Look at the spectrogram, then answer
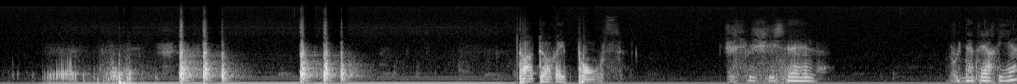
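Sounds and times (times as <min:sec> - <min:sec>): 
firm knocks on a closed door: 0:01.8 - 0:02.4, 0:03.0 - 0:03.6
speech: 0:05.3 - 0:06.3, 0:07.5 - 0:08.3, 0:09.6 - 0:10.1.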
